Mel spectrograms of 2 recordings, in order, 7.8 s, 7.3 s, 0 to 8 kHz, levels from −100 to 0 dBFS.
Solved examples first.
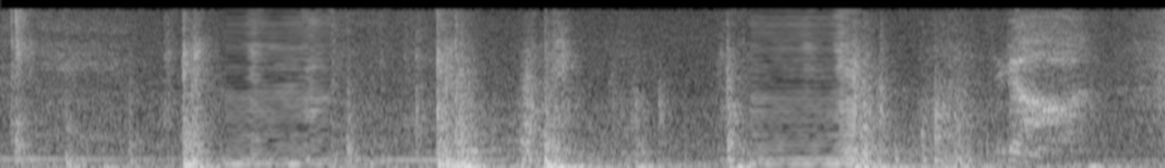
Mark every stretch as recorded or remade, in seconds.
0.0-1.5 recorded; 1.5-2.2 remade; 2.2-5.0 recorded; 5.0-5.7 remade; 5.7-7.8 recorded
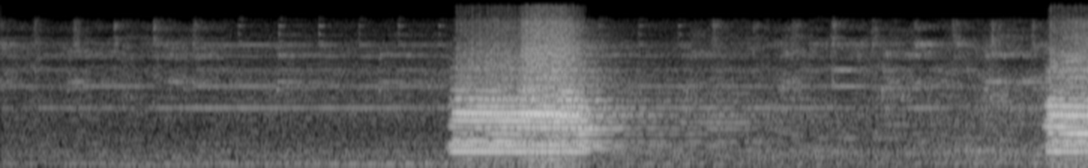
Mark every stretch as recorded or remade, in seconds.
0.0-1.5 remade; 1.5-4.6 recorded; 4.6-7.3 remade

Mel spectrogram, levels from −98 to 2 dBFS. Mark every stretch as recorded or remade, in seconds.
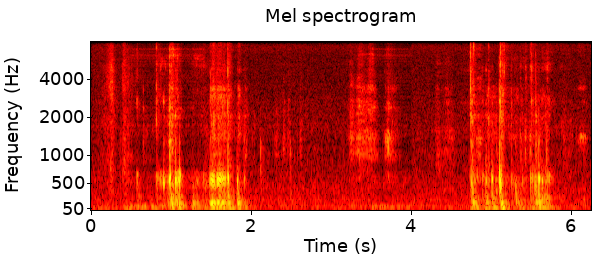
0.0-0.5 recorded; 0.5-1.4 remade; 1.4-3.5 recorded; 3.5-4.0 remade; 4.0-6.3 recorded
